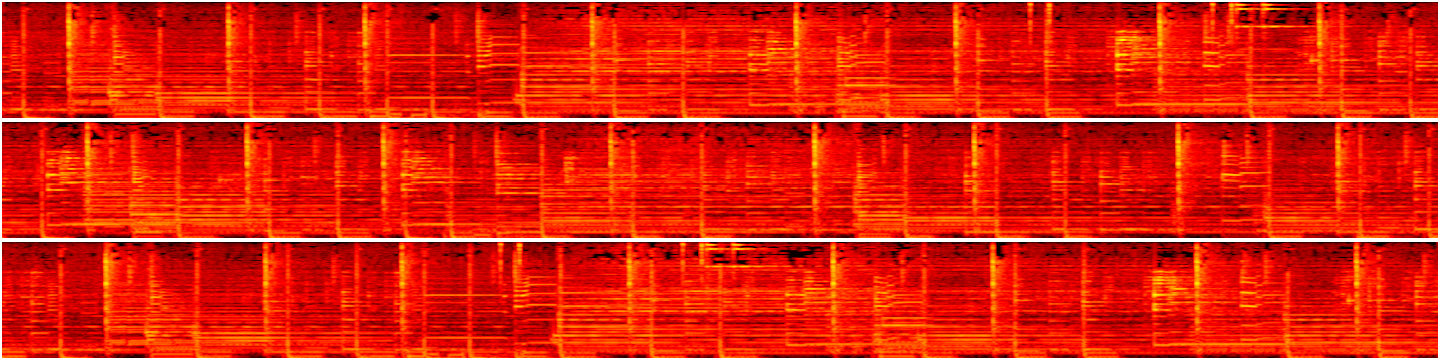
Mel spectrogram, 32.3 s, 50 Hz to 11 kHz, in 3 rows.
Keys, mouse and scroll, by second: 3.0-5.3 drag, 11.3 space, 14.1 space, 17.4 space, 23.1 click, 27.7 click, 32.1 click.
